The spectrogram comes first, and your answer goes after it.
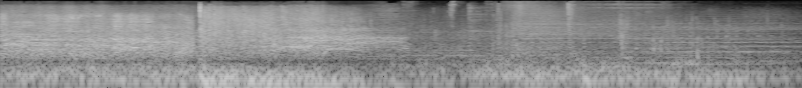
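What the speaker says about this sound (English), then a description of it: "I love hell cannons." Hell cannon artillery fires in a fantasy strategy video game: a loud dense battle roar with a sharp blast near the start, then quieter rumbling and scattered impacts, with no talking.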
